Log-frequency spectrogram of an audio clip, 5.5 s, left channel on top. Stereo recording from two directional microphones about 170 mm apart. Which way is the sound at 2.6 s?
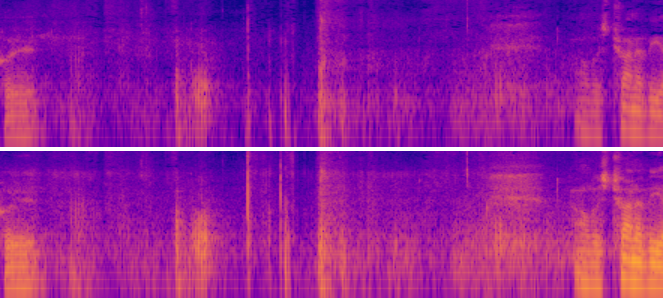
60° left (ahead or behind).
